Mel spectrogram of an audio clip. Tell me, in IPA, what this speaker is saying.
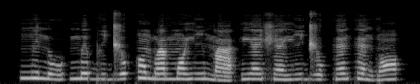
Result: m ĩ˧ n u˨ | m e˧ b i˨ d͡ʒ o˨˦ k ɔ̃˦ b ã˧ m ɔ̃˧ j i˧ m ã˨ | j ɛ̃˧ ʃ ɛ̃˨ j i˨˦ d͡ʒ o˦˨ k ɛ̃˨˦ k ɛ̃˦˨ ɡ͡b ɔ̃˨˦

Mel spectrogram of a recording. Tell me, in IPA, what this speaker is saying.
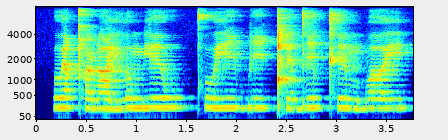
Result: ʊ˧ j qʰ ʊ˨ ɳ ɑ˨ j l ʊ˧ m j ɪ˦ w | kʰ u˨ j i˨ b i˨ ǃʼ ɪ˨ d̪ i˧ l kʰ ɪ˦˨ m b ʌ˦ j

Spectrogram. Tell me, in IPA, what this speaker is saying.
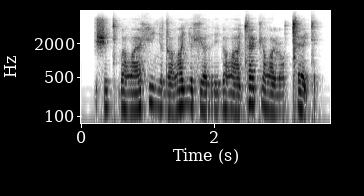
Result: ʃ ɨ c ɓ ɐ lˠ æ x i ʎ ə d ɐ lˠ a ʎ ə xʲ ɐ r i ɗ ə lˠ a cʰ æ kʲ ɐ lˠ ɐ ɭ ɔ ǀʰ ɛ c

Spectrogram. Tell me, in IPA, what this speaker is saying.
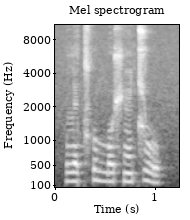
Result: l e t͡sʰ u ŋ o ʃ ẽ t͡ɕ u

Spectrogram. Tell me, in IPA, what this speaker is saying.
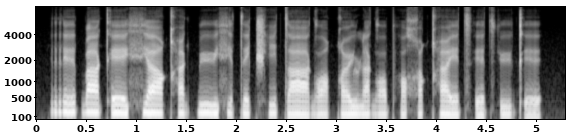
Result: r ɪː ɓ aː kʼ eː fʲ aː qʰ e k͡p yː fʲ a t̪ e t͡ʃʰ i t aː ɡ ɔː q yː ɳ a ɡ ɔː pʰ ɔ χ y qʰ eː t͡sʼ ɪ t͡sʼ yː kʼ ɪː

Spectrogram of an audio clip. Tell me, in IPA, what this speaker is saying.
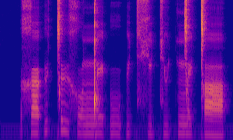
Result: x ɐ ʔ ɨ ǀ ɨ x o ŋ͡ǃ e ʔ u ʔ ɨ c ç ɐ c ʉ c ŋ͡ǀ e ǀ a

